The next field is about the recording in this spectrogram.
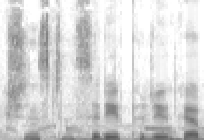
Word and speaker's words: Paducah: Yeah, it's Paducah.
